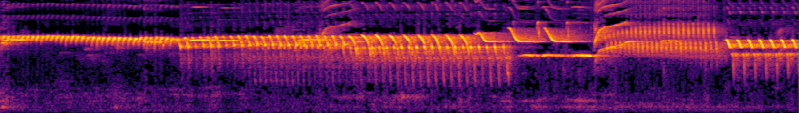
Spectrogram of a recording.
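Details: Chorus of Belgian canaries singing at once to encourage other canaries, notably youngsters or moulted adults, to sing. Overlapping high rolling trills and rapid rattles lead to quick sweeping whistled notes, then a pulsed, repeated trill near the end.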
